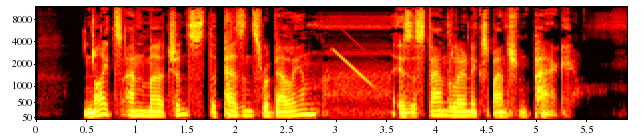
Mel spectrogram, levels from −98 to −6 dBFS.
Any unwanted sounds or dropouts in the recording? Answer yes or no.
yes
